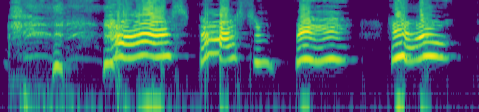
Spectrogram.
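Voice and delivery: very high, loud, slow screech; rock singer talking. Acted. Imagining the rock singer meeting someone, screeching impression. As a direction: screech small talk like a rock frontman. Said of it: "what does he sound like when he talks".

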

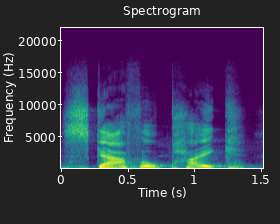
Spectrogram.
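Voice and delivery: slow, drawn-out name; slow careful reading. Shown as a demonstration. Quiz host reading a hard place name slowly. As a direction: spell it out with your voice slowly. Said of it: "S C A F E L L".

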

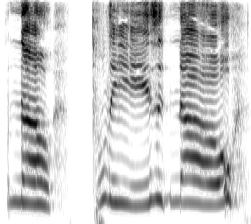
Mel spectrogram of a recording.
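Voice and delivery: put-on high pleading girl's voice; wailing plea. A narrator's reading. Serena begging her mother not to curse her, high wailing plea. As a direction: beg desperately like a scared child. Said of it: "Serena wailed".

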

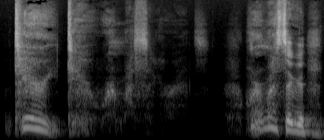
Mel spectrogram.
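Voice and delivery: high call then a hushed whispered aside; mock-frantic hunt for cigarettes; Joaquin calling assistant. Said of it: "And then he's like".

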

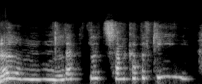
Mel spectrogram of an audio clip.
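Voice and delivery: tiny, very high-pitched hesitant voice; flustered actress. Retold or imitated. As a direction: squeak it out like an unprepared guest on air. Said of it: "gulped a bit and said".

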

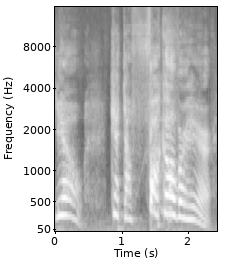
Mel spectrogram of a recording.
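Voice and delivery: high, drawn-out full-throated yell; screaming corporal. Retold or imitated. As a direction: bellow it like an enraged NCO. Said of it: "is just him screaming".

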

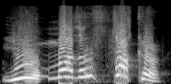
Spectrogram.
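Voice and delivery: high, loud, drawn-out curse; mock outraged yell. Storyteller imitates pranked friend on seeing the chair, mock outraged. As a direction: stretch it out in hammed-up outrage.

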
